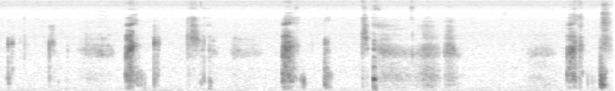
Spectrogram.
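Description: Several soft, stifled sneezes with breathy inhalations between them, held back rather than released.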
